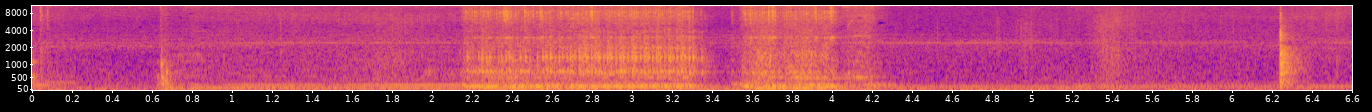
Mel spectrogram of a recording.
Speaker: yeah I said that that clicking noise sounded like it was skipping to me but I mean it didn't want to detect it so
